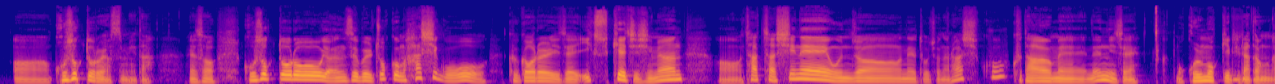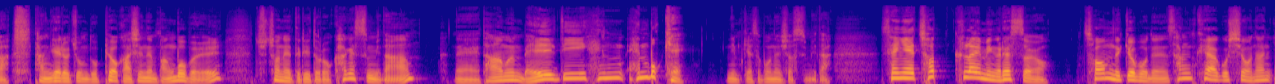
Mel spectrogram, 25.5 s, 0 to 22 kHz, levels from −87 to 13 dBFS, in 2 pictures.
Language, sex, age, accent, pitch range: Korean, male, 20-39, native, 95-155 Hz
